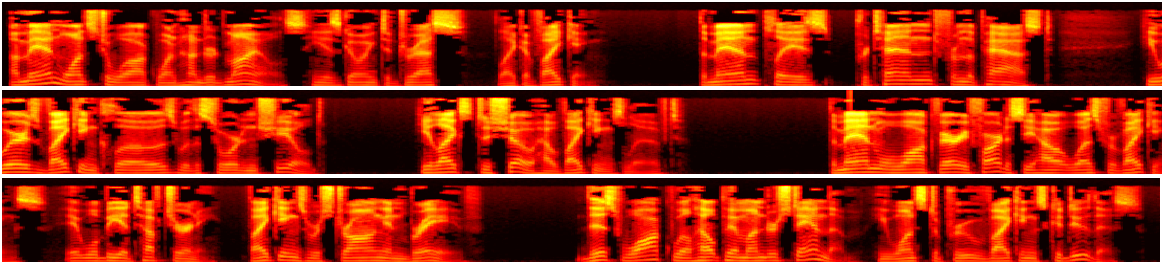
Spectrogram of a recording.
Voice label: learn english through news beginner fast; viking re enactor to walk 100 miles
